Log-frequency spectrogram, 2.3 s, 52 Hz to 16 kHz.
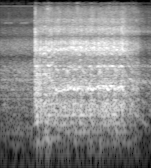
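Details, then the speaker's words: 1987 Harley Evo starter that stayed engaged, spark plugs removed so no compression: brief high whirring spin that winds down promptly as the button is released; after fitting a different primary/inspection cover the starter now engages and releases normally. "the spark plugs are out which is why it sounds like it has no compression"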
